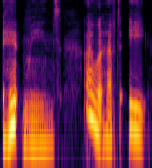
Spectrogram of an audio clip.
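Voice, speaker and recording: Guy voicing a sadistic male lamia monster for asmr roleplay, slow gloating menace, middle pitch, really dry sound. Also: lively intonation, mellow, husky, no room sound. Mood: sinister, gloating. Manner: taunting, menacing, slow deliberate delivery with gloating lilts. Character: sadistic, predatory male lamia, half-snake monster toying with prey. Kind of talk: ASMR horror roleplay acting.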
